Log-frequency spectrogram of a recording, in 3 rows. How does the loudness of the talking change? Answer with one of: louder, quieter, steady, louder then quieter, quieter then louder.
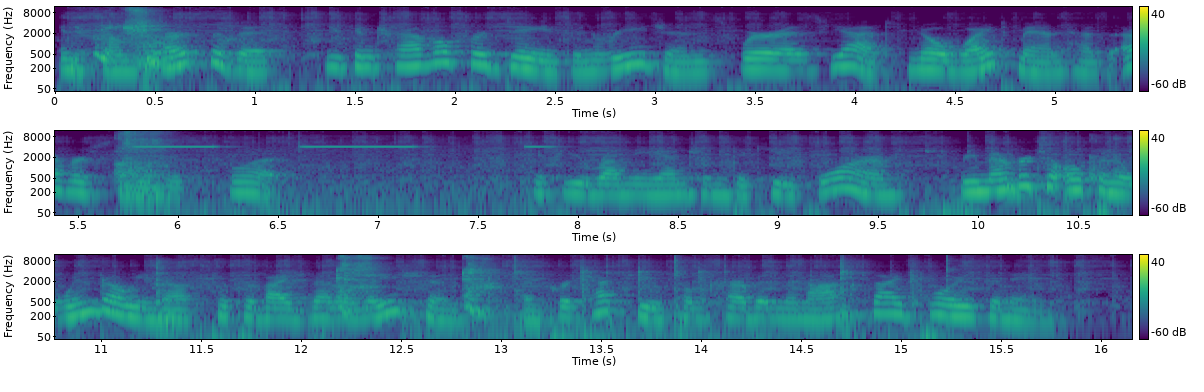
steady.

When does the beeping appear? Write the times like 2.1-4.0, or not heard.
5.8-7.9.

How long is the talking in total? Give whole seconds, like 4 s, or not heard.
15 s.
